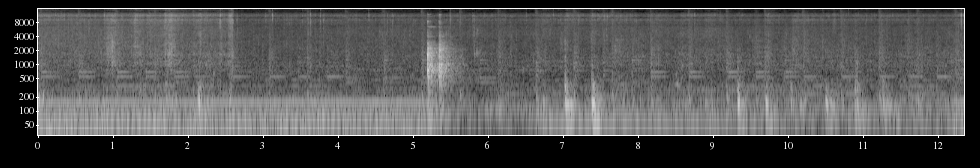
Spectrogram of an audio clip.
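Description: Thai pineapple fried rice is stir-fried in a pan, with a steady close sizzle, scraping and clinking of a utensil against the pan, and a sharp clatter partway through, continuing without talk.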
